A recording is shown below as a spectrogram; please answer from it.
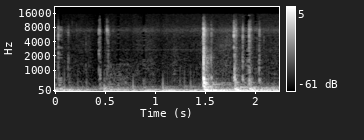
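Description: Typing on a computer keyboard: a run of separate key clicks, the loudest about one and a half seconds in.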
